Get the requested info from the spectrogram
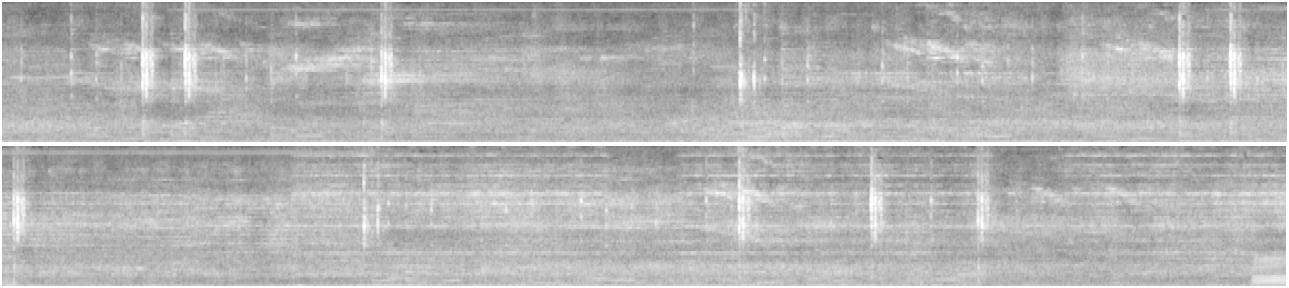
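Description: Casino floor din with background music and chatter, over an IGT Megabucks three-reel slot machine spinning its reels on losing spins. Short clicks sound as the reels stop, three in quick succession about half a second apart near the end.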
